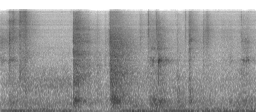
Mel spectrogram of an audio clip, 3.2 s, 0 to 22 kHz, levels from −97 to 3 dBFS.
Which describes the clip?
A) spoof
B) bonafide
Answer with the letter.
A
